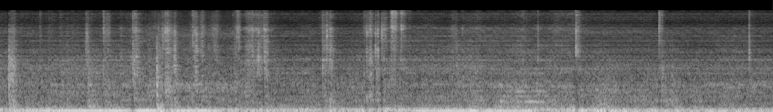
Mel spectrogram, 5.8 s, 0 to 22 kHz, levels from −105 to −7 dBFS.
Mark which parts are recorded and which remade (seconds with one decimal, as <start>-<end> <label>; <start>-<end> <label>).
0.0-1.1 remade; 1.1-1.8 recorded; 1.8-5.8 remade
